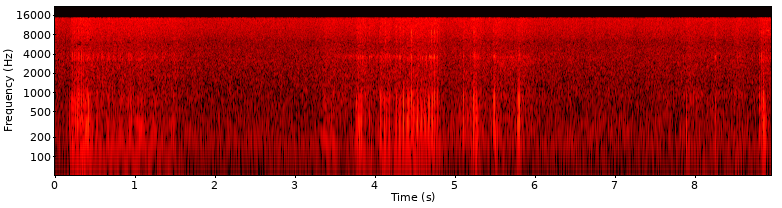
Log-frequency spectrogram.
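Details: Soft, buzzing snoring breaths in repeated bursts from Zoe, a sleeping pet, with steady background hiss; snoring.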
